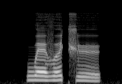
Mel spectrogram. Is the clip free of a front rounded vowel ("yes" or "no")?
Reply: no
